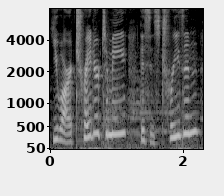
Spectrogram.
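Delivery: loud, high furious tirade; explosive rage. Acted. Betrayed lady explodes at her maid, loud furious tirade. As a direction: explode at the traitor. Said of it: "She explodes".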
